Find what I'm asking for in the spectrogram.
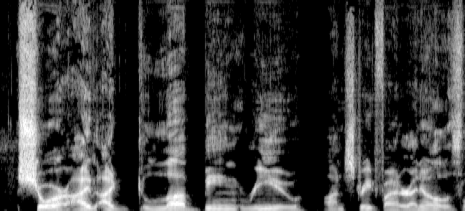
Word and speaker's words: Ryu: they said, okay, it's pronounced Ryu.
